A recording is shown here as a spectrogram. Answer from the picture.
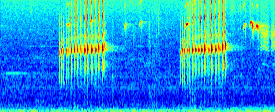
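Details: A lone male Western Chorus Frog calling in early-spring woods: two creaky, pulsed trills that climb slightly in pitch, each near one second long, separated by a pause, while soft bird chirps sound in the background.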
